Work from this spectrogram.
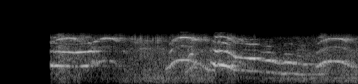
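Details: Pet dog howling indoors, recorded on a phone; after a short silence, one sustained wavering howl slides up and down in smooth arcs, rising then falling, with brief dips between drawn-out notes.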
